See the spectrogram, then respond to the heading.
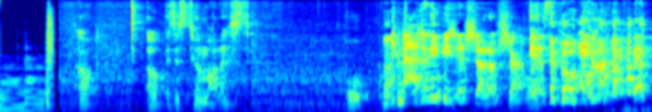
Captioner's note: laughs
